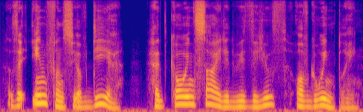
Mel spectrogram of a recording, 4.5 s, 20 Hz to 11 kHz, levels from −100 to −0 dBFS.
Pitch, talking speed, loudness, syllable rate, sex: 140 Hz, 145 wpm, -19 LUFS, 4.8 syllables/s, male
